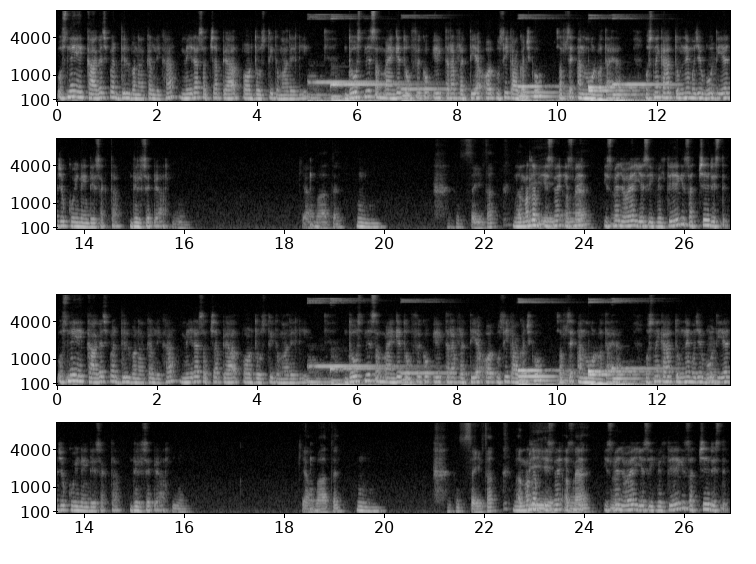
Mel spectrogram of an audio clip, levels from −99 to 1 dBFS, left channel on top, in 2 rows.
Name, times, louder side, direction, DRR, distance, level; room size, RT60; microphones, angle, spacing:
voice 1, 0.0-5.1 5.7-9.7 10.0-11.3 11.8-15.7 18.6-18.7 19.5-20.0 22.6-24.0 24.4-26.8, left 2 dB, 35° left, 6 dB, 0.4 m, -33 dB
sound 1, 5.0-8.0 9.2-12.5, equal, 50° right, 1.0 m, -31 dB
voice 2, 10.0-10.3 13.0-13.3 15.8-16.1 18.4-19.1 21.0-24.1 24.5-24.8 26.7-26.8, right 5 dB, 75° right, 8 dB, 0.6 m, -42 dB
5.1 x 2.4 x 2.3 m, 0.32 s
head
